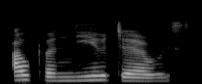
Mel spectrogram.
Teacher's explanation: Open ka ending na aur next word ka jo na hai unko alag alag jo hai articulate karne ki bajaye hum aapas mein link kar denge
